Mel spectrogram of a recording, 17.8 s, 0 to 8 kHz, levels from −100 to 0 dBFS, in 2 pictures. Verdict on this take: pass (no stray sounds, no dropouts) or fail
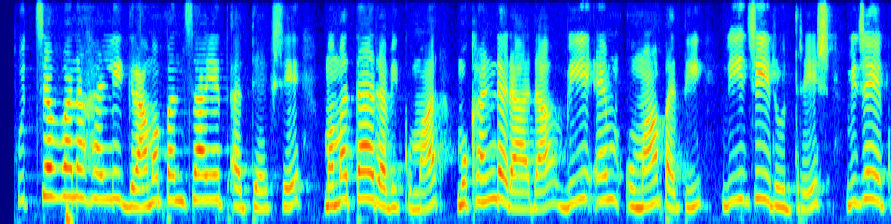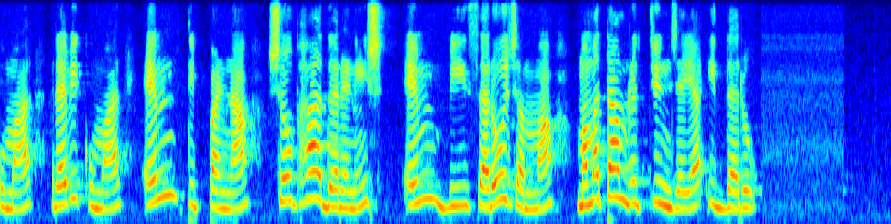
pass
